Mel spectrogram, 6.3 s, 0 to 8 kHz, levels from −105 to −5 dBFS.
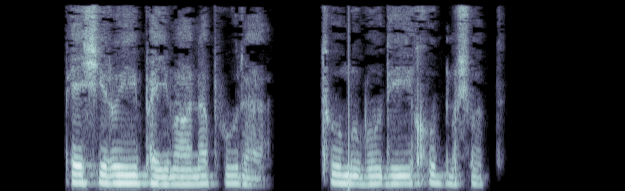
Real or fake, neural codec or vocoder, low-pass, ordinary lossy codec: real; none; 7.2 kHz; MP3, 32 kbps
